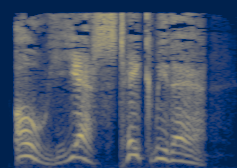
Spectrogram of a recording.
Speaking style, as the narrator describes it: cried Hermes

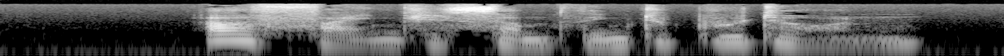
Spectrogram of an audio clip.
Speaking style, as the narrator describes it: she murmured

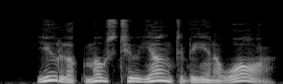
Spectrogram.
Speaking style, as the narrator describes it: the young woman continued more kindly

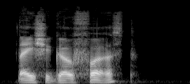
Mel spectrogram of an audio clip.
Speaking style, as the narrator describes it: Hopkins mutters

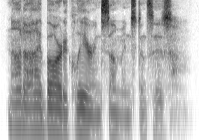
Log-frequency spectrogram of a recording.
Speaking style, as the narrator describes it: Gregory sighed

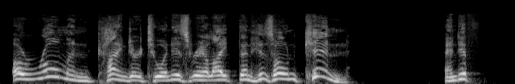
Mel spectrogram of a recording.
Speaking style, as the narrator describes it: cried Ben-Hur

